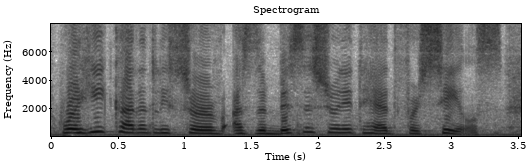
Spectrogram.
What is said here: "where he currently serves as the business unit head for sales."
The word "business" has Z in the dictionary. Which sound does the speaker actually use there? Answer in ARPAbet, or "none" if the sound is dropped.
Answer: S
